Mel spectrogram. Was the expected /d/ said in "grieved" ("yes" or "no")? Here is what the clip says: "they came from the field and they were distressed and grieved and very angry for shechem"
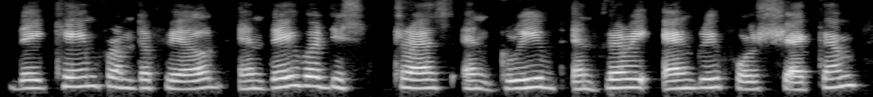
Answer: yes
